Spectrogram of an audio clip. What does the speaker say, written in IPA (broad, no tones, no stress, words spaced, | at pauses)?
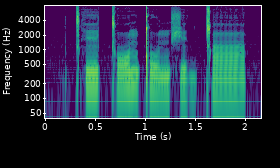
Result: ǀʰɪ ǀɔnǃonʃeɡ ǁa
